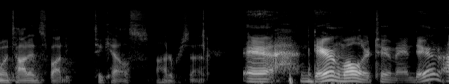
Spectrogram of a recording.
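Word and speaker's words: Kelce: it the travis kels is it kels or kelsey he says it's kels everybody else says kelsey i've been pronouncing it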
